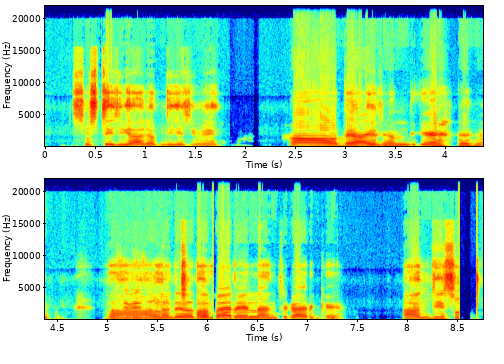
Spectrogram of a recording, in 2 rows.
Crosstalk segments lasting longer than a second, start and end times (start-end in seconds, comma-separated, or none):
5.0-6.2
